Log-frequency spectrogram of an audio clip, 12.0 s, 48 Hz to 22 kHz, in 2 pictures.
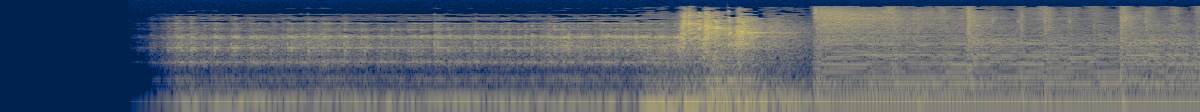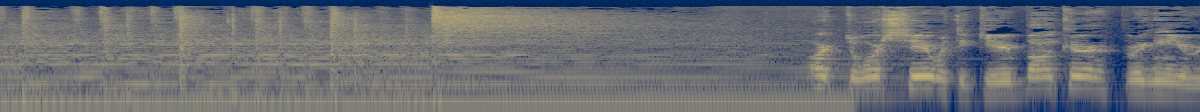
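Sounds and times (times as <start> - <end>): low rumble: 0.8 - 5.4
loud whooshing hit: 3.2 - 4.5.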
